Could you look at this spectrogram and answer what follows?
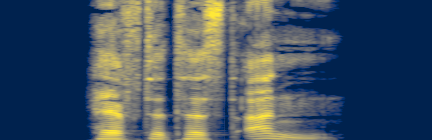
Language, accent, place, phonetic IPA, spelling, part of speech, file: German, Germany, Berlin, [ˌhɛftətəst ˈan], heftetest an, verb, De-heftetest an.ogg
- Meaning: inflection of anheften: 1. second-person singular preterite 2. second-person singular subjunctive II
